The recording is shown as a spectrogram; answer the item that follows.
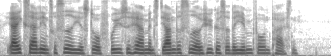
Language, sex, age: Danish, female, 31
